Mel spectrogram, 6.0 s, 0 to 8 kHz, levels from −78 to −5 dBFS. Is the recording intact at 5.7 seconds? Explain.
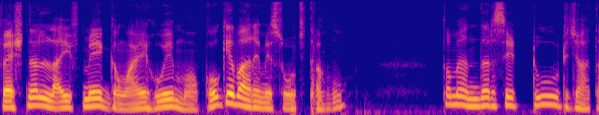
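Yes, the audio is intact at 5.7 seconds, with no dropout, glitch or distortion at that moment, only the steady band limit near 8 kHz that fits a wideband call codec such as G.722.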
